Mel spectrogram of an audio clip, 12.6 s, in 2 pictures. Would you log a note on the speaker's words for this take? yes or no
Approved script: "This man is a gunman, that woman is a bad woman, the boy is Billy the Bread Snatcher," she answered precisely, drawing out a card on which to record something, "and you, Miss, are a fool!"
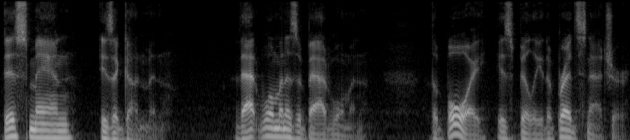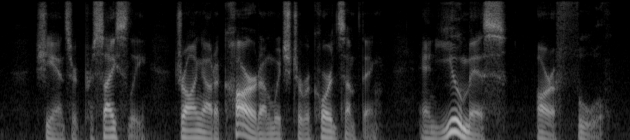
no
